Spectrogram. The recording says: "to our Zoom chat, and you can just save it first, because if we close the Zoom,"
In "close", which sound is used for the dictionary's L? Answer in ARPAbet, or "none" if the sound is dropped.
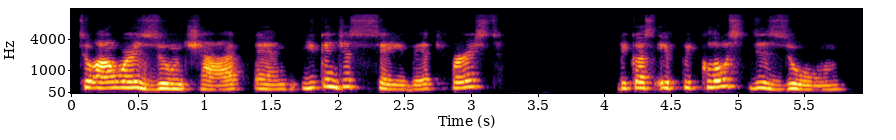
L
